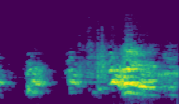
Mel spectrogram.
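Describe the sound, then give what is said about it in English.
Barking and yipping from a sled dog team: a few short bursts, then a longer, denser stretch of barking, fairly loud with no talk over it. “Hey, there's somebody coming in with a dog team.”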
